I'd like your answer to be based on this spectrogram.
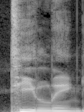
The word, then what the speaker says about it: Teeling: I think I've heard of, you said it was Teeling, right? Am I pronouncing that correctly? – Teeling.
